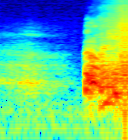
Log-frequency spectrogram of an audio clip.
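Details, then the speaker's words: Man sneezing after strong chhinkni snuff that burns: a quiet stretch, then one sudden loud explosive sneeze provoked by the nasal irritant, helped out by talking. "Oh, it burns so bad. Wow. Talking actually helped that sneeze come out right there."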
